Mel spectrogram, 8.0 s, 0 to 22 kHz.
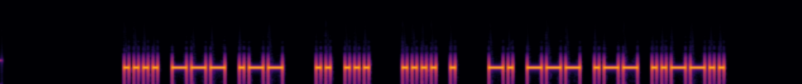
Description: Morse code, heard as a keyed tone, about 25 wpm, 700 Hz. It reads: HOW IS HE NOW?
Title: Sentences from Top 100 Words 25wpm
